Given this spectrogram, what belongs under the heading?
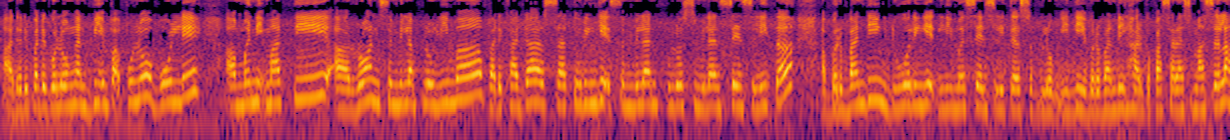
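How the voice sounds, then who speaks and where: A woman talks with a high pitch and ordinary pitch variation. Noticeable background noise is present. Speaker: news reporter. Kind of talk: live news report. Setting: outdoors at a petrol station.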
